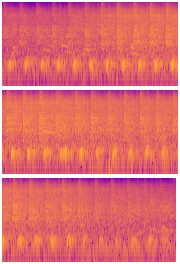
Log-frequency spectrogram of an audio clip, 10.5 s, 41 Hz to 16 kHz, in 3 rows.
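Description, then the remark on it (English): An old stationary engine, made in 1898, chugs steadily while driving the machinery in a blacksmith's shop, beating out a rapid, even rhythm of low thumps layered with clattering, hissing machinery noise that never lets up. “The engine first, which you hear running? Yes. That was made in 1898, and it drives the machinery in the shop.”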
